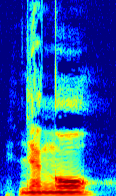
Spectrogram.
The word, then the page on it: zaqo: apatani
